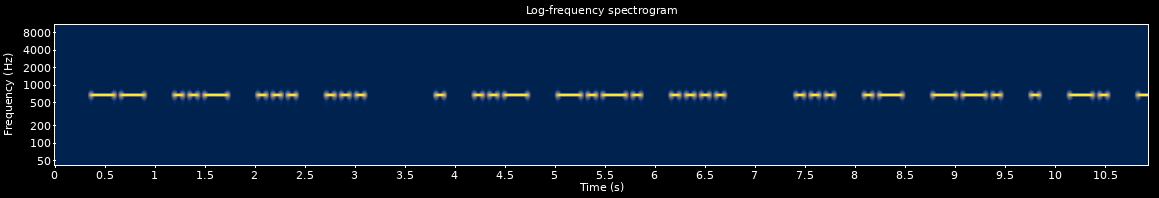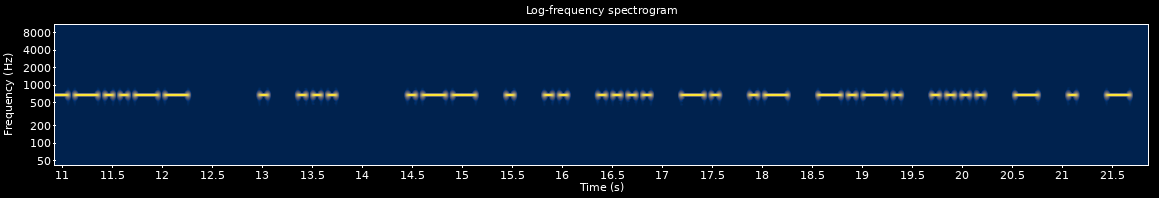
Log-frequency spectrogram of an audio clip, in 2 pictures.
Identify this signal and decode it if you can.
Morse code, heard as a keyed tone, about 16 wpm, 680 Hz. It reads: MUSS EUCH SAGEN, ES WEIHNACHTET
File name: Morsekurs / Witze / Witz 14. März 2023 70 F80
